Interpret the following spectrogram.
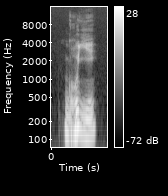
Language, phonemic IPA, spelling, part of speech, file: French, /ɡʁu.je/, grouiller, verb, Fr-grouiller.ogg
- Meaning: 1. to mill about, swarm with people 2. to swarm or crawl 3. to hurry; to get a move on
